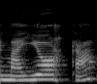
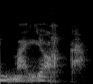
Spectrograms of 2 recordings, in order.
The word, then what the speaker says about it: Mallorca: So sometimes you may come across words in Spanish that have two L's, and that's pronounced le, Mallorca. Not to worry too much. If you say Mallorca, that's okay as well.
